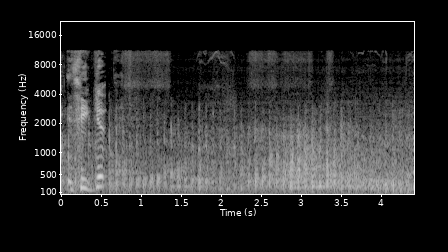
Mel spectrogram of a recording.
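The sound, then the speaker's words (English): A helicopter passes overhead, its rotor thumping in a steady rapid rhythm that stays fairly loud and continuous throughout, with a brief burst of voice near the start. “pause for a second for the helicopter.”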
